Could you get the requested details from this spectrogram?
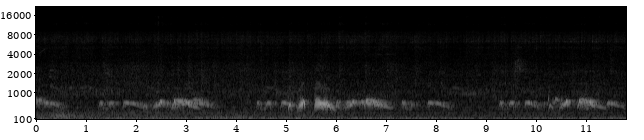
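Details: Kept Malay dove giving gentle, low rolling coos in short bursts of quick notes, with pauses between phrases and a steady low hum beneath.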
